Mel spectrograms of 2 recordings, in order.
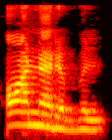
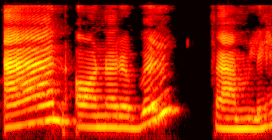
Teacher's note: Start with a consonant letter, but the sound is O, honorable. So, an honorable family. H is silent here.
